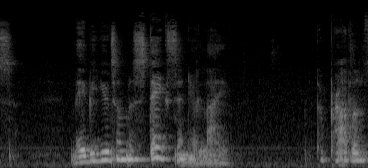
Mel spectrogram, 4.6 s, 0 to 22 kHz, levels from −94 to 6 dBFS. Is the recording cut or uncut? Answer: cut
